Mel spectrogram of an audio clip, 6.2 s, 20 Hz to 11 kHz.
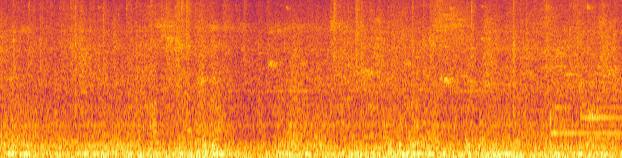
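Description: Shizuoka Railway 1000 series electric train running along the line, heard from inside the front of the car: a steady rumble of wheels on rails and running gear. A faint whine comes in near the end.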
